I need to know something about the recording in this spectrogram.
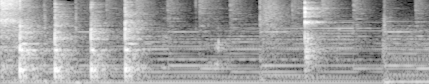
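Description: A spoon knocking against a metal stockpot, a few quick clinks in the first half second, then quieter, over faint background music.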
